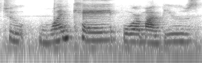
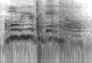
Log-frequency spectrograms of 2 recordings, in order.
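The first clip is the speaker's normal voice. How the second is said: louder exclaiming at her own forgetfulness; loud, exasperated at herself; loud self-scolding; 3 semitones higher, 8 dB louder, much faster than usual. Real, not acted. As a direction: call out your own blunder. Laughs at herself.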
